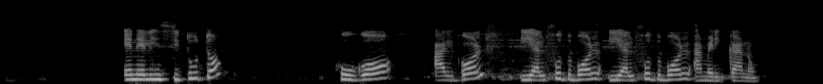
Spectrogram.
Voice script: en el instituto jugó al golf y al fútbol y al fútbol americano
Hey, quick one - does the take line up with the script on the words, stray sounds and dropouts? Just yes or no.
yes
